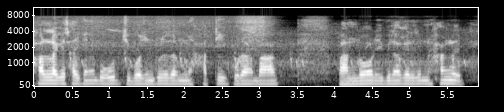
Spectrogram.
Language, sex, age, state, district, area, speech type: Assamese, male, 30-45, Assam, Udalguri, rural, spontaneous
